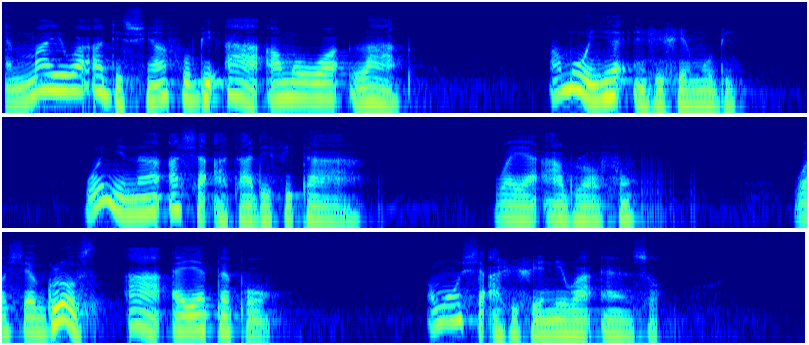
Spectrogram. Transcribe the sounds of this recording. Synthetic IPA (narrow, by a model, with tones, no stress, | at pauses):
ɛ˨m̩˨mã˦jɪ˦wa˦ʔa˦dɪ˨sɥa˦fʊ˦bi˦ʔa˦a˦mʊ̃˦wɔ˦la˦˨b | ɔ˦mʊ̃˦˨jɛ˦n̩˨ɕᶣɪ˨ɕᶣɛ˨mũ˦bi˦ | wɔ˦ɲĩ˨nãː˦ʔa˦ɕɛ̰˨ʔa˨tʰa˨dɪ˨fi˦tʰaː˦˨ | wɔ˨jɛ˨ʔa˨bɾɔ˨fʊ̃˦ | wɔ˨ɕɛ˨ɡlo˦˨fs | a˦ɛ˦jɛ˦pʰɛ˦pʰɔ˨ | ɔ˦mʊ̃˦n˦ɕɛ̰˨ʔa̰˨ɕᶣɪ˨ɕᶣɛ˨nĩ˦wa˦ʔɛ̃˦n̩˦sʊ̰˨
